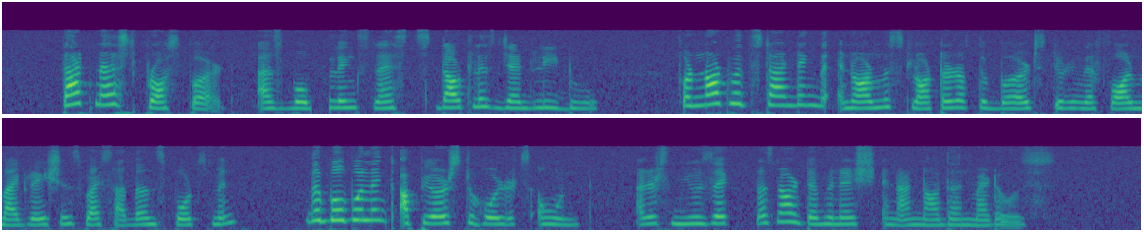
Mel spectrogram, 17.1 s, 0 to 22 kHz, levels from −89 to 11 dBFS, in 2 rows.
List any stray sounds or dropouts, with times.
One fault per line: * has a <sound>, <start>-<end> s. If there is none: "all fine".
* has a dropout, 2.3-2.5 s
